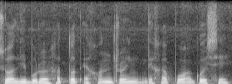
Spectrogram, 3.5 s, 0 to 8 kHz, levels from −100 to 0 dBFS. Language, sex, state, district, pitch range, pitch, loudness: Assamese, male, Assam, Kamrup Metropolitan, 115-125 Hz, 120 Hz, -17 LUFS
